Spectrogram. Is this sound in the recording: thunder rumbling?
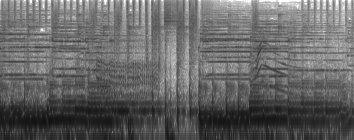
no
